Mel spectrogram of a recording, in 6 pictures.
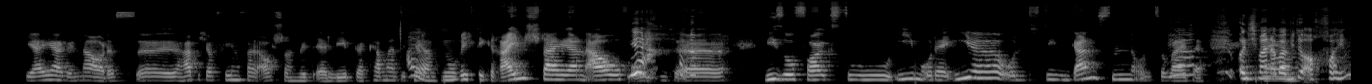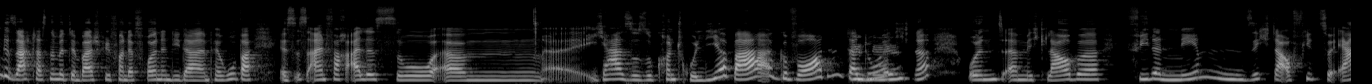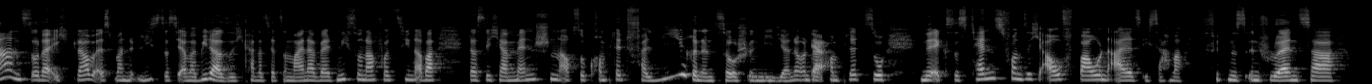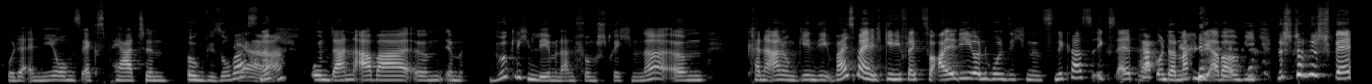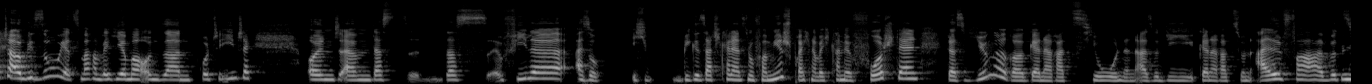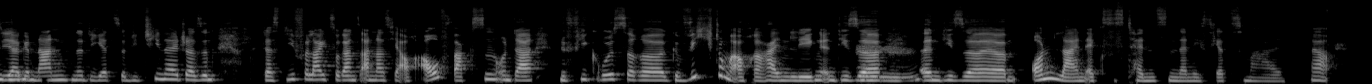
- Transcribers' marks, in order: other background noise; laughing while speaking: "Ja"; laugh; stressed: "reinsteigern"; drawn out: "ähm"; stressed: "verlieren"; laugh; laughing while speaking: "'ne Stunde"; stressed: "Gewichtung"
- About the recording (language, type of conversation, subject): German, podcast, Wie haben soziale Medien aus deiner Sicht deine Beziehungen verändert?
